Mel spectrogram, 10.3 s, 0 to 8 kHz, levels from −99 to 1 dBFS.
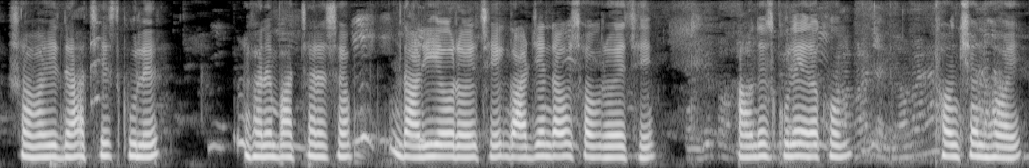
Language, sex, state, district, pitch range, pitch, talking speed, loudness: Bengali, female, West Bengal, North 24 Parganas, 200-220 Hz, 210 Hz, 100 wpm, -15 LUFS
